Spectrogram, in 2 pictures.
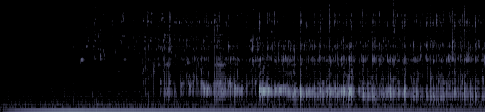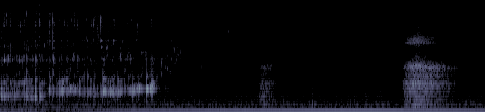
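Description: Grape wine poured into a glass, a soft, steady trickling stream lasting about six seconds and staying faint throughout, then a few quiet, scattered sounds after the pour stops.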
